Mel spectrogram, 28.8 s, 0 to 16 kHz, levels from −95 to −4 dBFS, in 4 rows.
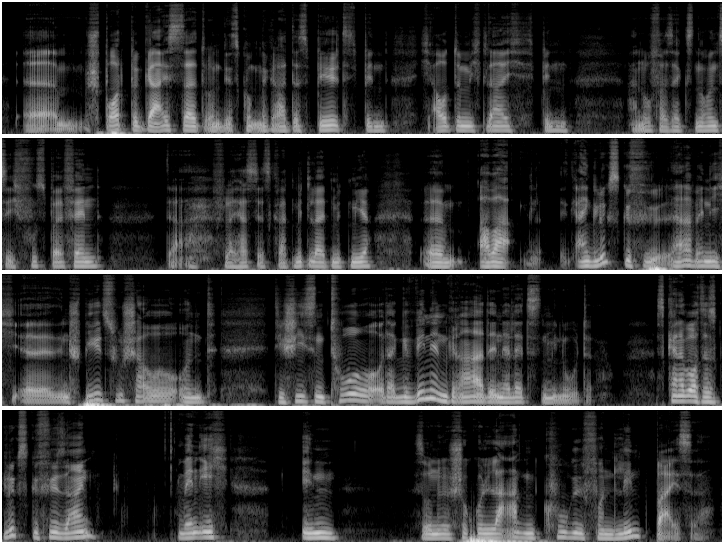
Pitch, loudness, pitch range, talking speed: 120 Hz, -35 LUFS, 110-130 Hz, 135 wpm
